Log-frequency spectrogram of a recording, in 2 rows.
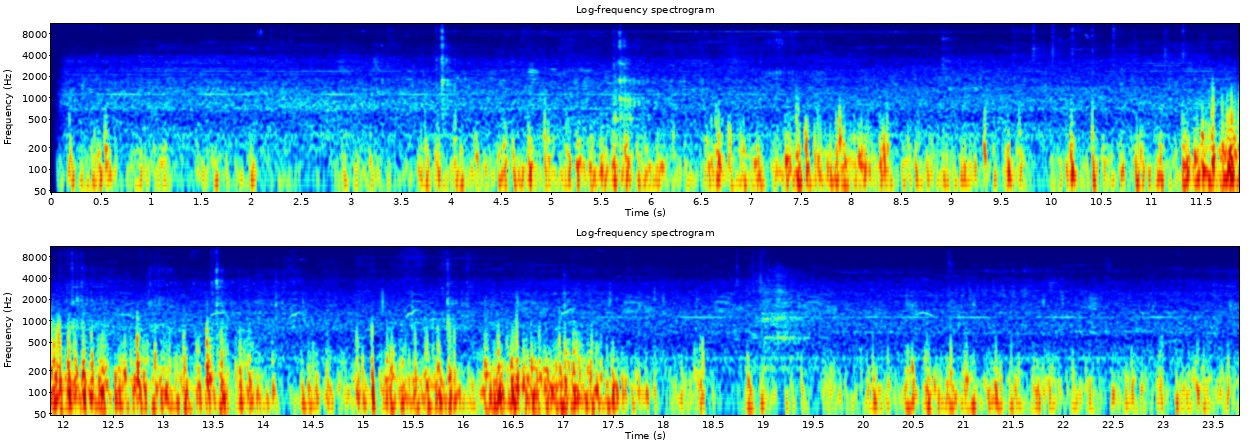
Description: I went on several sound walks and found myself in areas that were more tucked away or not as obvious to the daily commuter.
There was more of distant hum of industrial sounds and as I was high up, so the wind was the dominant sound in the 10 minute period , however it was much softer than I expected, and I enjoyed the feeling of the light breeze whilst drawing, so this sketch ended up being much softer, with lighter strokes and smoother more fluid curves.
Four-story Car Park Sketch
